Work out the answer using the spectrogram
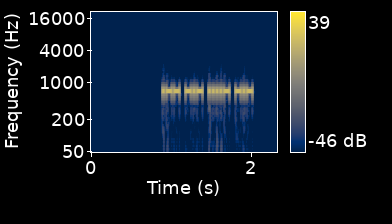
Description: Morse code, heard as a keyed tone, about 52 wpm, 700 Hz. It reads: WK4K
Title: USA Call Signs - 4 Characters - Repeated 3x - 50wpm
